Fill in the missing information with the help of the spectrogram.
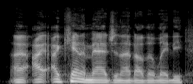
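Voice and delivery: ordinary talk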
